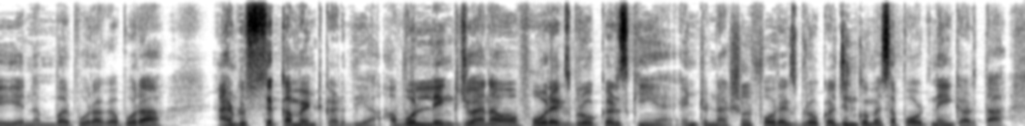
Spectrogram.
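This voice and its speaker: Male trading teacher, casual talk to camera, mid pitch, dry close mic. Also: darkish tone, no echo. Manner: conversational, addresses viewers as brother, frequent "thik". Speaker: trading educator. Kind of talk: casual screen-share trading lesson.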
